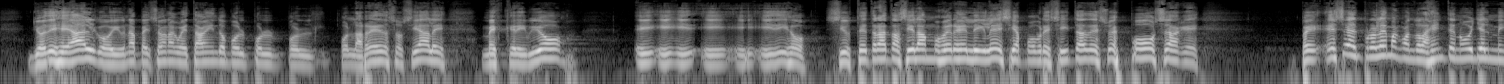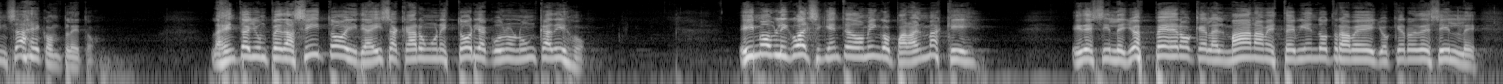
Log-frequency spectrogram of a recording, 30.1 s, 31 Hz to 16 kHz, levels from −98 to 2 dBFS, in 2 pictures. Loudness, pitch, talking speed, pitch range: -24 LUFS, 190 Hz, 185 wpm, 160-215 Hz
